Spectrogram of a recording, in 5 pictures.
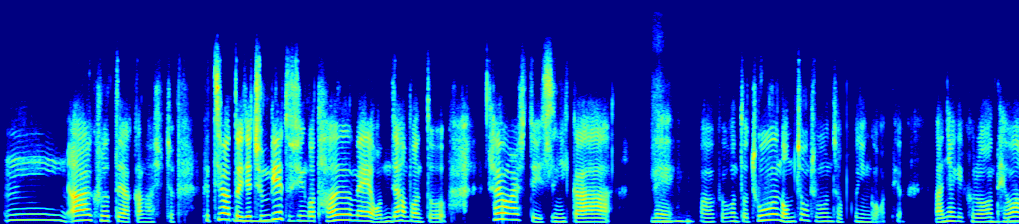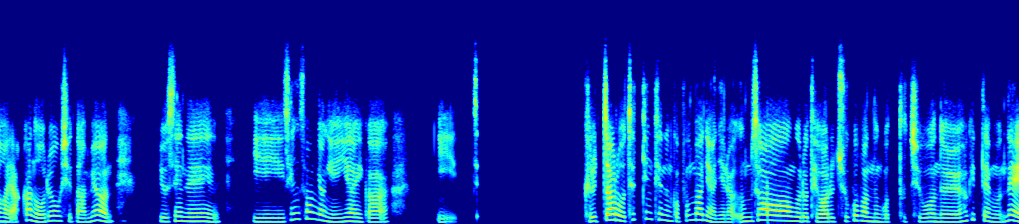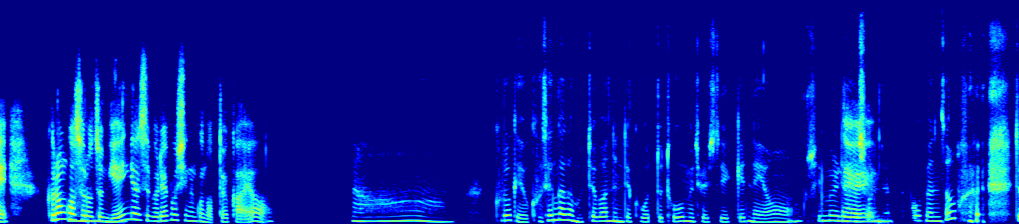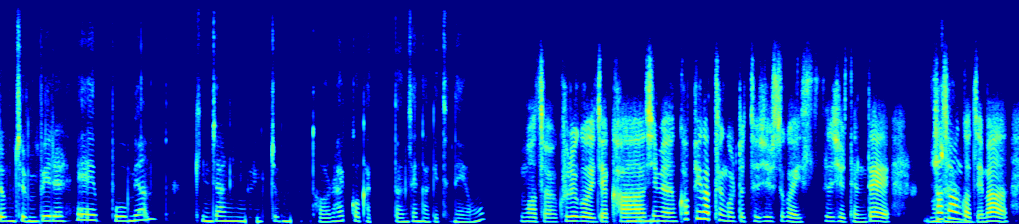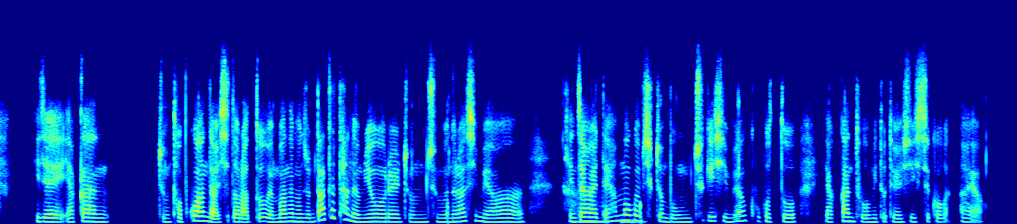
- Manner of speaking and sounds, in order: tapping; other background noise; laugh
- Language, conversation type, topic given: Korean, advice, 사교 모임에서 긴장을 줄이고 더 편안하고 자연스럽게 행동하려면 어떻게 해야 하나요?
- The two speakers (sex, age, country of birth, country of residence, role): female, 25-29, South Korea, Germany, advisor; female, 35-39, South Korea, Germany, user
